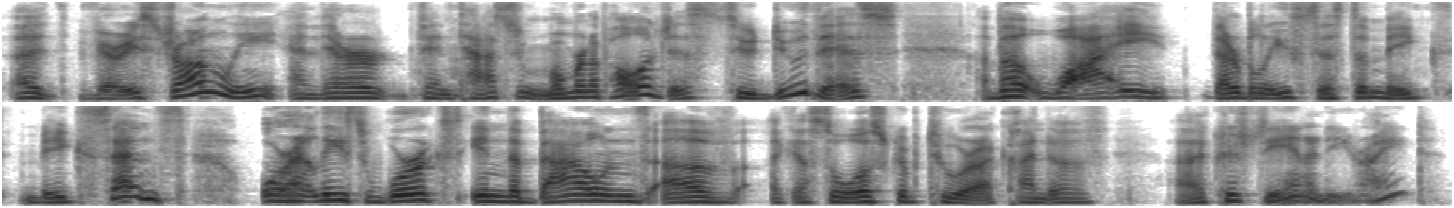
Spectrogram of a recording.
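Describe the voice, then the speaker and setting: A man speaks as a podcast host in a fairly high, creaky voice, recorded close and dry. He discusses conversationally and emphatically, punctuating his points with little check-in questions. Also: animated, a little slow, no room sound. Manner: emphatic, often tags phrases with "right?".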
